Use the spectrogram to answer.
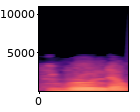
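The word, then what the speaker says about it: rúnda: the Gaelic language and it was runda with the accent on the U so this is where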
